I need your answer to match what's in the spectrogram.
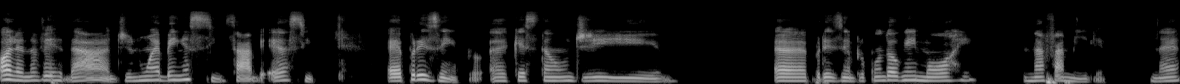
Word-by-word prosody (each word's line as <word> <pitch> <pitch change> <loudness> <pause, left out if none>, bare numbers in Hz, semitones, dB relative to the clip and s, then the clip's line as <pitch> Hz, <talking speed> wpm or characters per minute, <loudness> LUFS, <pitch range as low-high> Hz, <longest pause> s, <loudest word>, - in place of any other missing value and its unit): Olha, 210 -3 +8
na 185 +1 -3
verdade, 165 - +1
não 185 +3 -1
é 200 - +4
bem 205 +3 0
assim, 170 - -2
sabe? 85 - +2
É - - +1
assim, 195 +1 -3 0.7
é 165 +1 +5
por 225 +6 -1
exemplo, 180 - 0
a 165 0 -2
questão 175 0 -2
de 155 -4 0 1.3
hã, 165 0 +4
por 160 - -6
exemplo, 160 -1 -2
quando 180 +2 -4
alguém 195 0 +1
morre 180 +3 -2 0.5
na 170 +2 0
família, 130 -3 -2 0.5
né. 160 +4 -2
170 Hz, 125 wpm, -25 LUFS, 160-190 Hz, 1.3 s, Olha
